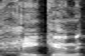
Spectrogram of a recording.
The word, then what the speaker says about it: Haken: always been told it's it's like bacon if you know bacon then you know haken and and you all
